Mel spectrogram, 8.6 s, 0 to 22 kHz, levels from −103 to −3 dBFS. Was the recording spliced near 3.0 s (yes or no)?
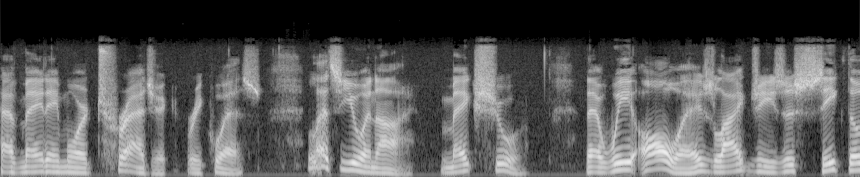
yes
